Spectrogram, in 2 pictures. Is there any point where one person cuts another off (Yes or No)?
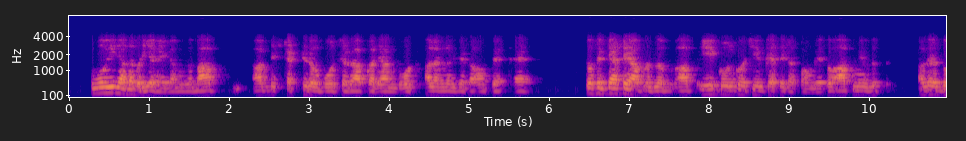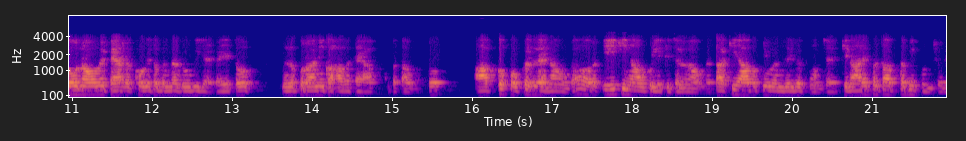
No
